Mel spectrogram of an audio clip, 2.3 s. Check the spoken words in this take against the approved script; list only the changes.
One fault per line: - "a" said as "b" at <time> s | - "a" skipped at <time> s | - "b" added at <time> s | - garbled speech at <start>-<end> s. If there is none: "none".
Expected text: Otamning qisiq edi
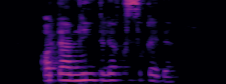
- "tili" added at 1.0 s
